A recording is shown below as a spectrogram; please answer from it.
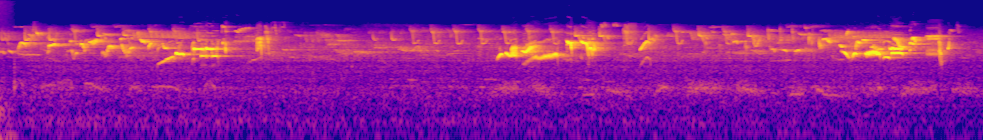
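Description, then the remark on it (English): A blackbird sings a long, varied song of warbling and chirping phrases, shifting in pattern as it goes, with brief pauses between bursts; clear, with no voices. “And blackbird has an entire repertoire which changes all the time.”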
